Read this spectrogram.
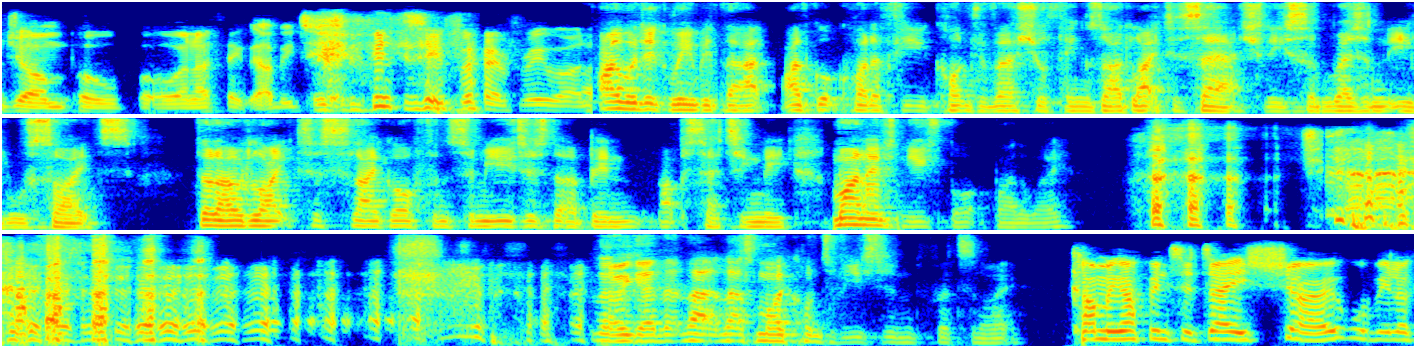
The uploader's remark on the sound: February 2012 when we recorded the first episode proper of the then Project Umbrella Podcast. Apologies for the erratic audio quality throughout as back then we were still learning our way around this whole podcasting lark.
